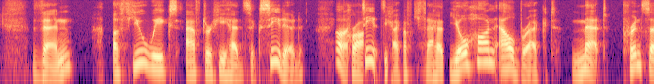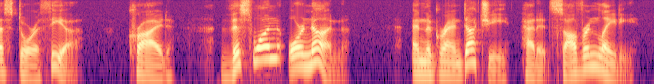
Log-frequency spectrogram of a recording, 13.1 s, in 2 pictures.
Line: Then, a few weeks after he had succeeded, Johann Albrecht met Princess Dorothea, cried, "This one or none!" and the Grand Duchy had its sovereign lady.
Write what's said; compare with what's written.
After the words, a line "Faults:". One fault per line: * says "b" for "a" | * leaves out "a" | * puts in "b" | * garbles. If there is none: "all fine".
Then, a few weeks after he had succeeded, [garbled] Johann Albrecht met Princess Dorothea, cried, "This one or none!" and the Grand Duchy had its sovereign lady.
Faults:
* garbles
